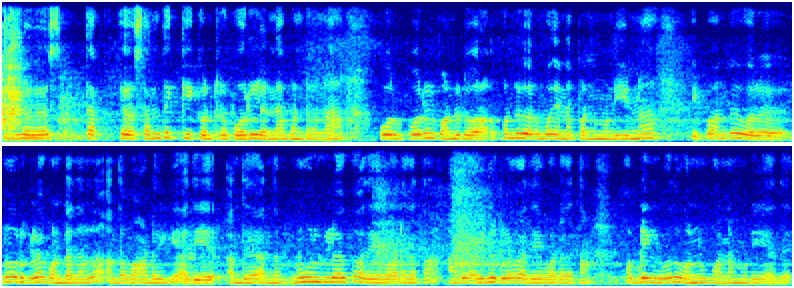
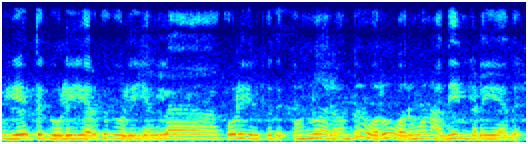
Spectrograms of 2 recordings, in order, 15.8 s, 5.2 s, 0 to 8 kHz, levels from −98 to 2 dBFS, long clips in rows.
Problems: constant background noise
